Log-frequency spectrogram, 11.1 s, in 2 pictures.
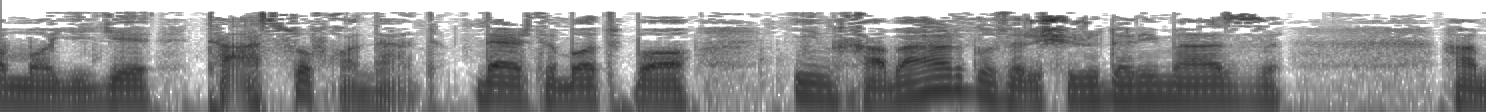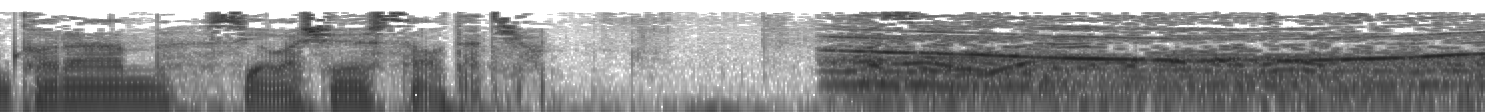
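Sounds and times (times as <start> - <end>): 
speech: 0.0 - 7.7
ambulance siren wailing while rushing wounded to hospital: 8.6 - 11.1
crowd noise: 8.6 - 11.1
traffic rumble: 8.6 - 11.1.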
